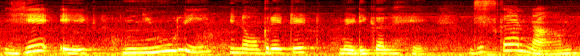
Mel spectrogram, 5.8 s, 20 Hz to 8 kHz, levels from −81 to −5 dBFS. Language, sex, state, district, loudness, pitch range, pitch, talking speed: Hindi, female, Madhya Pradesh, Dhar, -15 LUFS, 185-255 Hz, 210 Hz, 85 wpm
